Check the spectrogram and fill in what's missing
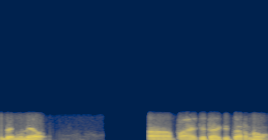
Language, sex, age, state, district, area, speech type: Malayalam, male, 18-30, Kerala, Idukki, rural, conversation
